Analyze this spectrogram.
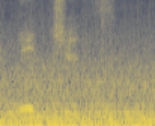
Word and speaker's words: niche: Because yeah, then he can make it rhyme, and he says the riches are in the niches. I say niche, but it doesn't rhyme with rich.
